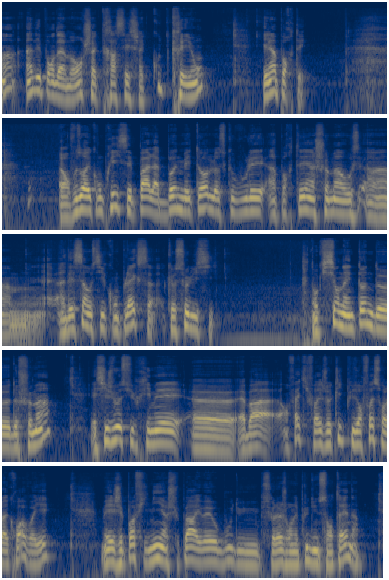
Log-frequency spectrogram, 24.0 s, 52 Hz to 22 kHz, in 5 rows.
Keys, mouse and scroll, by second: 3.2 click, 7.5-10.1 drag, 12.4 click, 13.5-14.2 scroll down 4, 15.7 click, 16.6 click, 18.2 click, 18.5 click, 18.7 click, 22.1-23.1 scroll up 4.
